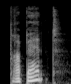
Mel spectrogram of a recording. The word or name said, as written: drabant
